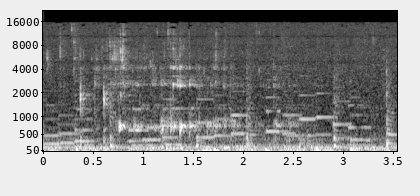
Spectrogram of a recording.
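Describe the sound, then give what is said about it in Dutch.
Beer pours steadily into a glass, a continuous splashing gurgle with fizzing and small drips throughout, fairly loud with no talking. “Oh ja, hij bruist al behoorlijk.”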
